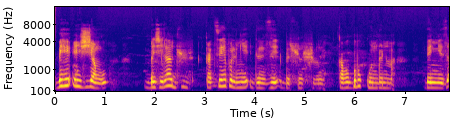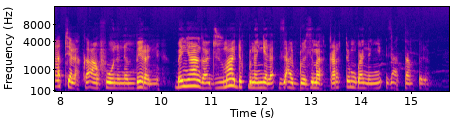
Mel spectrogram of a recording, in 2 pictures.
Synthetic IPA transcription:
bɛ˦hɪ˦n̩˦ʒi˦a˨ŋɡo˨ | bɛ˨ʒɛ˨la˦duː˦˨ | ka˨te˦bɨ˦lɲɛ˦dɨ˨n˨ze˦bɛ˨su˨nsu˨nɨ˨ | ka˨bɛ˨ɡ͡bʊ˦bɨ˦ku˨ndɨ˦nɨ˦ma˨ | dɨ˨n˦ɲɛ˨za˦ʔa˦pi˦ɛ˦la˨ka˨a˨ɱ̩˨foː˦nɨ˨nɨ˨m˦be˦ɾɨ˨nɨ˨ | bɛ˦ɲaː˦ŋɡa˨duː˨maː˦dɨ˦k͡pɨ˦na˨ɲɛ˦la˨za˦ʔa˨do˨zɨ˦ma˦ka˨ɾɨ˦tɨ˦m˦ɡ͡ba˦n˦nɨ˨ɲɛ˦za˦ʔa˨ta˦mpɨ˨lɨ˨

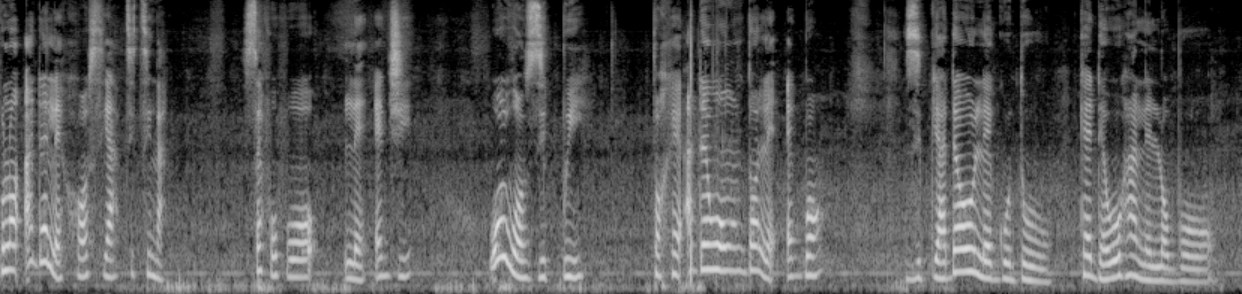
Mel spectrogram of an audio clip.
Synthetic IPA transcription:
blɔ̃˦ʔa˨ɖɛ˦lɛ˨xɔ˦si˦a˨t̪i˦t̪i˦nã˨ | sɛ˦ɸo˦ɸo˦wo˦lɛ˨ɛ˦d͡ʑi˦ | wo˦wɔ˨zi˨k͡pi˨ | t̪ɔ˨xɛ˦ʔa˨ɖɛ˦wo˦ŋũ˦d̪ɔ˦lɛ˨ɛ˦ɡ͡bɔ˦ | zi˨k͡pi˨a˨ɖɛ˦wo˦lɛ˨ɡo˨d̪o˨ | kɛ˦ɖɛ˨wo˦ɦã˦lɛ˨lɔ˨bɔ˨

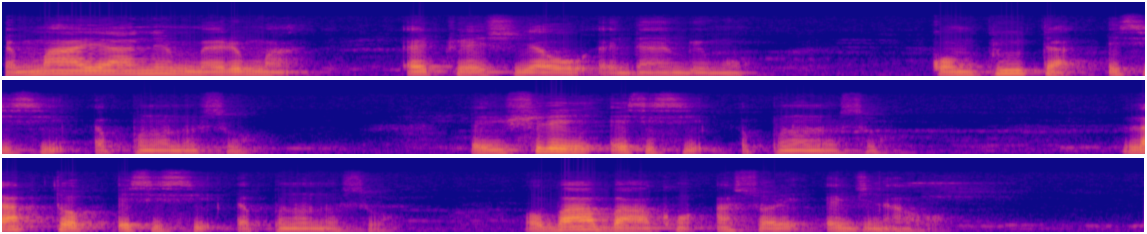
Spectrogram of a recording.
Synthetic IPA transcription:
ɛ˨mãː˦ja˦nɪ̃˦m̩˨mæ˨ɾi˦mã˨ | ɛ˦t͡ɕᶣɛ˨˦ɕɪ˨a˦wɔ˨ʔɛ˨dã˦bi˦mʊ̃˨ | kʰɔ̃˨mpʰu˦tʰa˨æ˦si˨sḭ˨ɛ˨pʰʊ˦nʊ̃˦nʊ̃˦sʊ˨ | ɛ˨ɲ̩˨ɕᶣi˦ɾẽ˦˨næ˦si˨sḭ˨ɛ˨pʰʊ˦nʊ̃˦nʊ̃˦sʊ˨ | la˦ptʰɔ˨pæ˦si˨sḭ˨ɛ˨pʰʊ˦nʊ̃˦nʊ̃˦sʊ̰˨ | ɔ˨baː˦baː˨kʰʊ̃˦a˦sɔ˨ɾɪ˦æ˦d͡ʑi˨nã̰˨hɔ̰˨

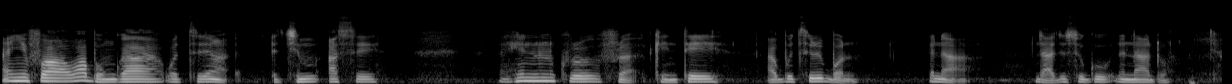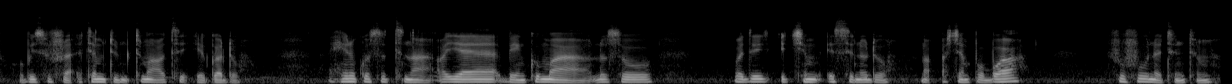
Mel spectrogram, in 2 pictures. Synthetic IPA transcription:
a˨ɲɪ̃˦fʊ˦a˨wɔ˦a˦bʊ˨ŋ˨ɡʷaː˦wʔɔ˦tʰɪ˦nã˨ | æ˨t͡ɕʰĩ˦ma˦sɪ˦ | ɛ˨ɦɪ̃˦n˦kʰʊ˨ɾʊ˦fɾa̰˨kʰẽ˨ntʰe˦ | a˨bʊ˦tʰi˦ɾbɔ̃˨n | ɛ˦nã̰˨ | n̩˨da˨dɪ˦sʊ˦ɡo˦nɪ̃˦nã˦dʊ˨ɔ˨bi˦sʊ˦fɾa̰˨ʔtʰã˦mtʰũ˨mtʰũ˦ma˨ɔ˨tʰɪ˦e˨ɡɔ˦dʊ˨ | ɛ˨hɪ̃˦n˦kʰʊ˦sʊ˦tʰɪ˨nã˨ɔ̰˨˦jɛ˦bẽ˨ŋkʰũ˦ma˨nʊ̃˦sʊ˦ | wɔ˦dɪ˦˨t͡ɕʰĩ˦me˦si˨nʊ̃˦dʊ˨nã˨ɔ˨ɕɛ̃˨m˨pʰɔ˨bʊ˦a˦ | fu˦fu˦nã˨tʰũ˨ntʰũ˦m

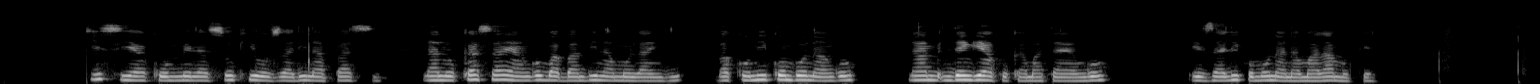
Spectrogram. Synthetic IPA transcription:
ki˦si˨ja˨ko˨me˨la˨sɔ˦kʰi˦o˨za˨li˦na˨pa˦si˨ | na˨lo˨ka˦sa˦ja˨ŋɡo˦ba˨ba˨mbi˦na˨mo˨la˨ŋɡi˨ | ba˨ko˨mi˦ko˦mbo˦na˨a˨ŋɡo˦ | na˨nde˦ŋɡe˦ja˨ko˨ka˨ma˨ta˨ja˨ŋɡo˦ | e˨za˨li˦ko˨mɔ˦na˨na˨ma˨la˦mu˨tɛ˦

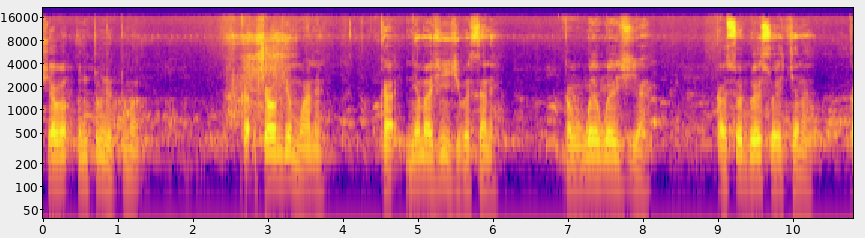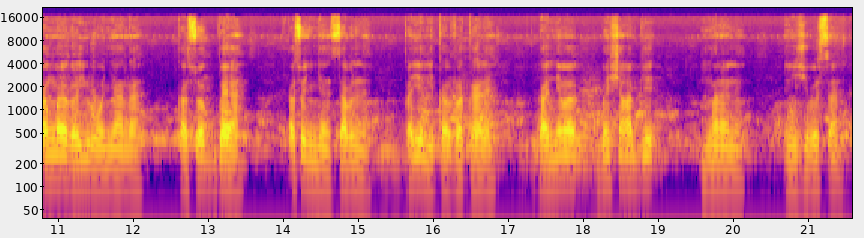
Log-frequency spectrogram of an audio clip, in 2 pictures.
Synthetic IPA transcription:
ʃɛ˦bn̩˦tʊ˦mnɨ˨tu˨ma̰˨ | ʃɛ˦bɨ˦m̩˦bʲɛ˦m˨a˨nɨ˨ | ka˨n˦ɛ˦ma˦ʒi˦n˨ʒi˨bɨ˦sa˦nɨ˨ | ka˨bɨ˨wɛ˦lɨ˦wɛ˦lɨ˦ʒi˦ja˨ | ka˨so˦do˦so˨lɨ˦t͡ʃɛ˦na˨ka˦ŋ͡ma˦lɡɨ˨lɨ˦ju˦ɾo˨o˨ɲa˦ŋɡa˦ka˨so˦ɡ͡ba˦ja˨ | ka̰˨so˦ɲ̩˦ɲɛ˨n˨sa˦βɨ˦nɨ˨ka̰˨jɛ˦li˨ka˨va˦ka˦ɾɨ˦ka˨nɛ˦ma˦bɨ˦n˦ʃa˦ŋa˦bɛ˦ | ŋ͡ma˨na˦nɨ˨ | n̩˨ʒɪ˨bɨ˦sa̰˦˨nɨ˨

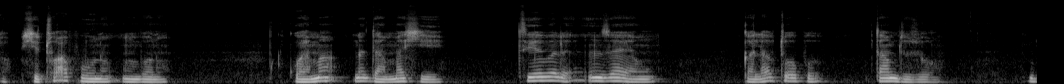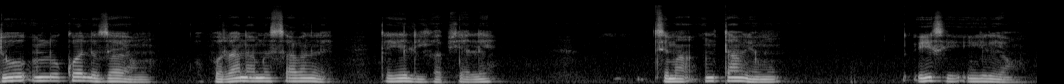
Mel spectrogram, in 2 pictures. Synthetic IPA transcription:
ʃi˨tʰa̰˦ʔa̰˦puː˦nɨ˦m̩˦bɔ˦nɔ˦ | kɔ˨ma˦nɨ˦da˨mːa˦ʃiː˨˦ | tʰe˦βa˦lɨ˨n̩˦za˦ja˨ŋʊ˦ | ka˨la˦bto˦pʊ˦ | ta˦mdɨ˨zʊ˨ʔʊ˨ | doː˦n̩˦lo˦kɔ˦llɨ˨za˦ja˨ŋʊ˨ | o˨pʊ˨ɾa˦na˦m˦nɨ˦sa˦βɨ˦n˦lɨ˨ | ka˦jɛ˦liː˨ɡa˨pi˨ɛ˨lːɨ˦ | tɪ˨ma˨n̩˦ta˦mjɛ˨ŋʊ˦ | e˦si˦n̩˦jɪ˦ɾɪ˦ja˨ŋʊ˨

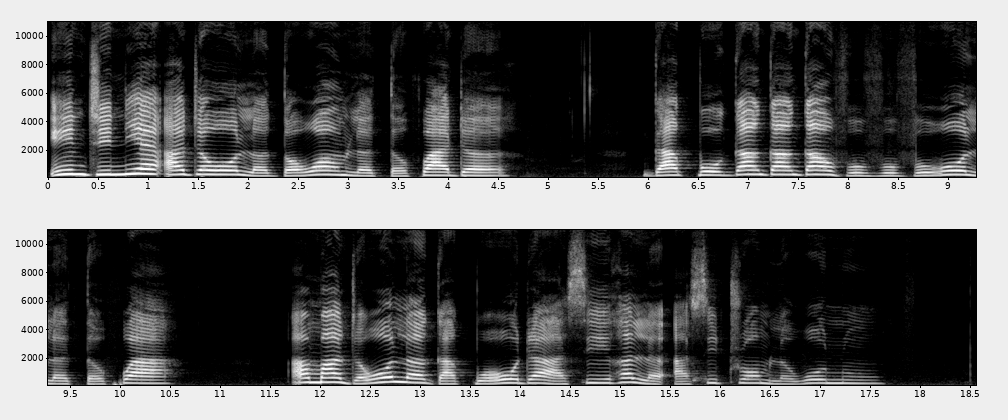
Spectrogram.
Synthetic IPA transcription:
i˨nd͡ʒi˨ni˦ə˦ʔa˨ɖə˦wo˦lə˨d̪ɔ˨wɔ˦mlə˨t̪ə˨ɸə˦a˦ɖə˦ | ɡa˨k͡po˨ɡã˦ɡã˦ɡã˦vo˨vo˨vo˨wo˦lə˨t̪ə˨ɸə˦a˦ | a̰˦mã˦ɖə˨wo˦lə˨ɡa˨k͡pɔ˨wo˦ɖə˦a˨si˦ɦə˦lə˨ʔa˨si˦tɾɔ˦mlə˨wo˦nũ˦

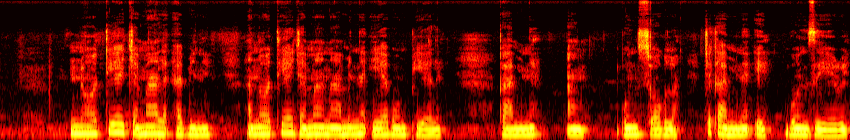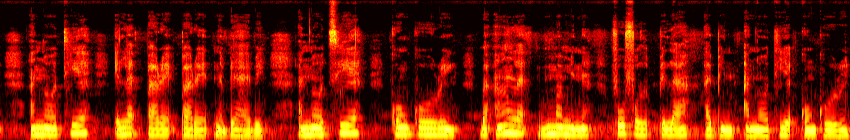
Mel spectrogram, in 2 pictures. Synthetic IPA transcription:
n̩˨nɔ̃ː˨tʰɪ˦ɛ˦d͡ʒa˨mãː˦lɪ˨ʔa˨bi˦nĩ˦a̰˨nɔ̃ː˨tʰɪ˦ɛ˦d͡ʒa˨mãː˦˨nã˨a˨mɪ̃˨nɛ̃˦ʔɪ˨jɛ˦bʊ̃˦n˦pʰi˨ɛ˨lɪ˦ | ka˨mɪ̃˨nɛ̃˦ | ã˨n | bʊ̃˦n˦sɔ˦ɡlɔ˨ | t͡ʃʰɛ˦kʰa˨mĩ˨nɛ̃˦ʔe˨bʊ̃˦n˦zeː˨ɾi˦a˨nɔ̃˨tʰi˦ɛ˦ | ɪ˨lɛ˦pʰa˨ɾɪ˨pʰa˨ɾɪ˨nã˨bɛ˦a˨be˨a˨nɔ̃ː˨tʰi˦ɛ˦ | kʰo˨ŋkʰo˦ɾĩ˦˨ŋ | ba˨ʔã˦nlɛ˦bʊ˦mã˦mĩ˨nɛ̃˦fʊ˦fʊ˨lpʰɪ˨laː˦a˨bĩ˨na̰˨nɔ̃ː˨tʰi˦ɛ˦kʰo˨ŋkʰo˨ɾĩ˦˨ŋ˨

